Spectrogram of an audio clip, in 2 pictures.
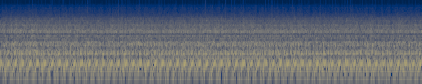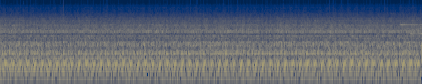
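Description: Car ferry's diesel engine running under way: a low, steady drone with a fast, even pulse. A melodic chime starts at the very end.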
